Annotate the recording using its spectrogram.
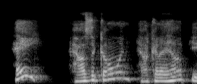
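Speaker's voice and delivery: warm, friendly tone. Answering someone ringing in, as if it were your boss: warm friendly tone. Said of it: "that kind of friendly tone".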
